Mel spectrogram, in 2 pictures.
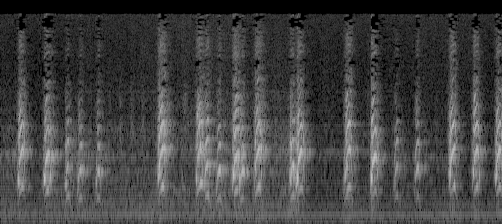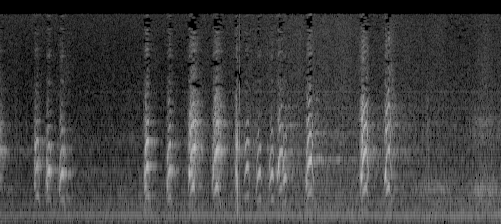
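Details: Karelian Bear Dog hunting European brown bear, barking continuously for twenty seconds: rapid, sharp, yelping barks in uneven runs with brief pauses, over a constant low background hum.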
